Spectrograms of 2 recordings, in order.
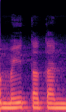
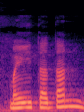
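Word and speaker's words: ميتة: kasrah pada huruf mim jadi membacanya bukan menitan jahiliyah Tan melainkan maitan jahiliyah tanam dari segi arti keduanya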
